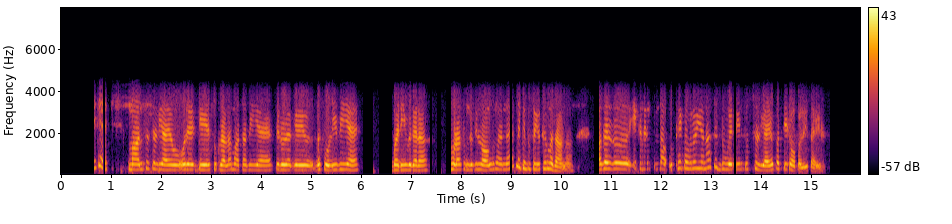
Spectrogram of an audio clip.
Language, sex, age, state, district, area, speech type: Dogri, female, 30-45, Jammu and Kashmir, Jammu, urban, conversation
